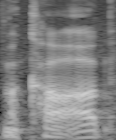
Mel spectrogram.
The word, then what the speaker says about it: macabre: That is macabre. That's how you say it. I've heard people say macabre and macabre. It's macabre. The R is silent.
